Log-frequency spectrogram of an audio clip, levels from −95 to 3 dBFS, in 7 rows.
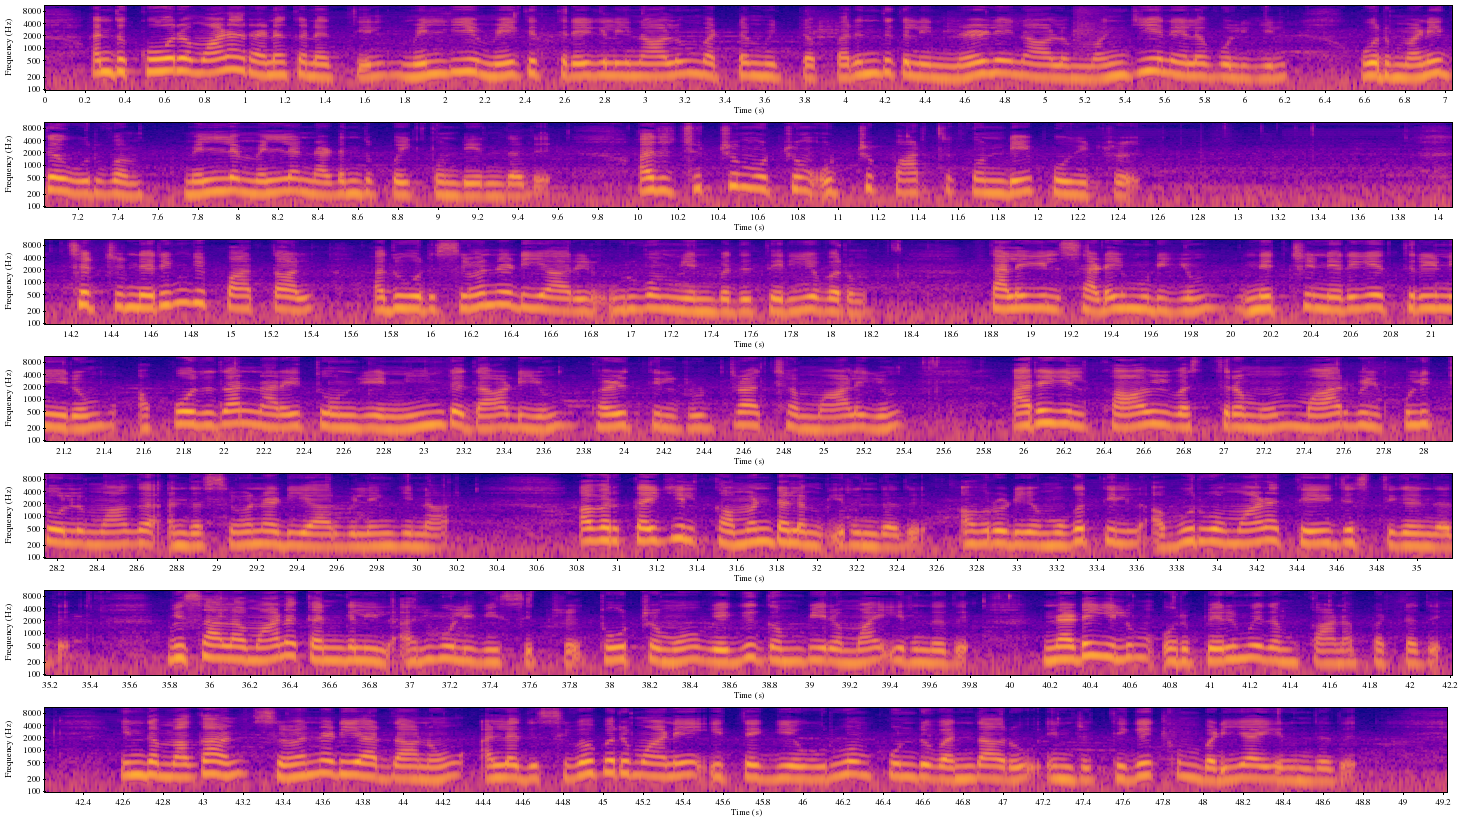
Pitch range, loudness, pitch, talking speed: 200-240 Hz, -25 LUFS, 220 Hz, 110 wpm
